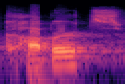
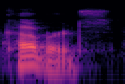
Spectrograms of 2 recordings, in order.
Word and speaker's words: cupboard: So, the P is silent. C. Cubard.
